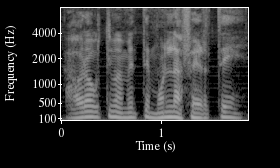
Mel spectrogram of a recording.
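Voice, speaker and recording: A man's voice: mid-range voice, level tone, moderate pace, dark tone. A man hosting a talk show, asking questions eagerly and respectfully and calling his guest "maestro". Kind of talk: casual interview conversation.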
